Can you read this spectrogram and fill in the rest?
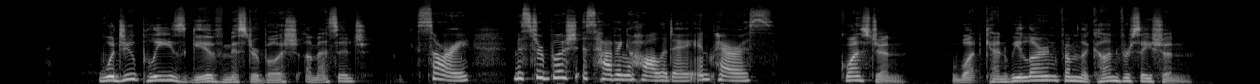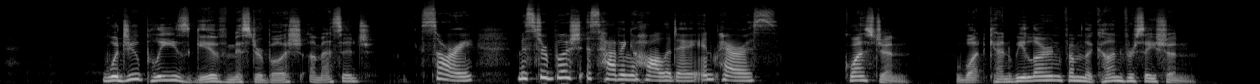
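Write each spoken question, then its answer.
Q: What can we learn from the conversation?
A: Mr. Bush is on holiday in Paris.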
